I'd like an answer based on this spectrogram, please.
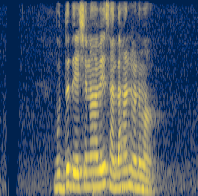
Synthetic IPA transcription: bud̪ʱːəd̪eːʃənaːʋeːsand̪əɦanʋənəʋaː

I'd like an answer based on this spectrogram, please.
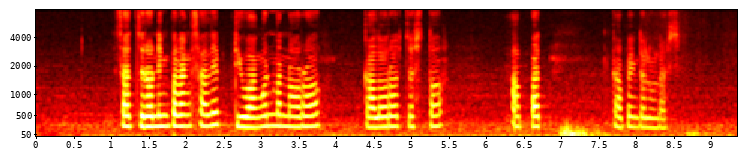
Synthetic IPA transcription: sḁʒ̥əɾonɪŋpəɾaŋsalɪp̚d̪̥i̤waŋʊnmənɔɾɔ | kaloɾɔt͡ʃəst̪ɔ | apat̪̚ | kapɛŋt̪əlulas

